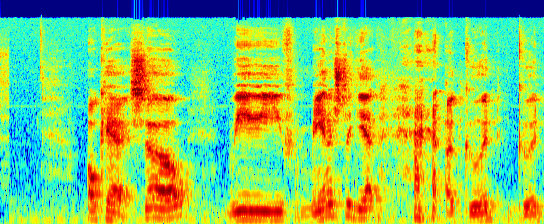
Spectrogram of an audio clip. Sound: chuckles softly

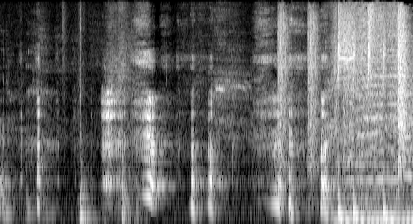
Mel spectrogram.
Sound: laughing; upbeat music

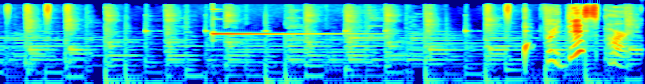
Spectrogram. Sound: fingers ding when snapping

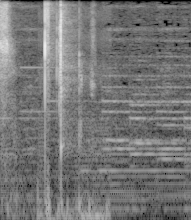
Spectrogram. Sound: tasty beverage opening

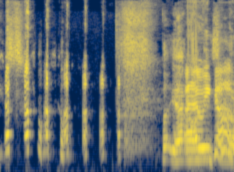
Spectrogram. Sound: laughter

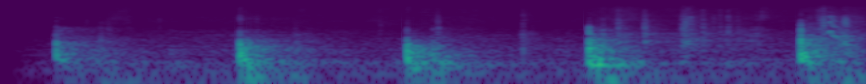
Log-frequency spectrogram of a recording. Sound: footsteps approaching

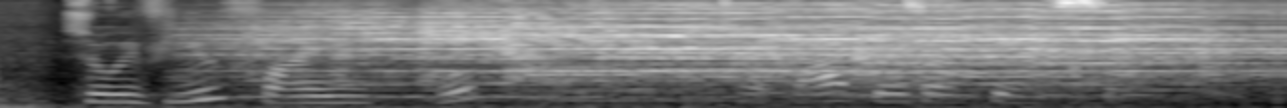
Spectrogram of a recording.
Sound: ringtone

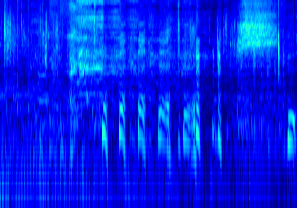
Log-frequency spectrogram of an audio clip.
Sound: both laugh

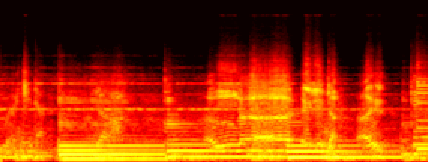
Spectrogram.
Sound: caveman speaking

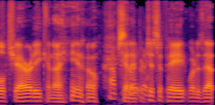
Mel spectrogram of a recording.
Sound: he chuckles

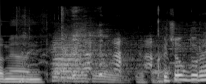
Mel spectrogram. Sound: laughing

